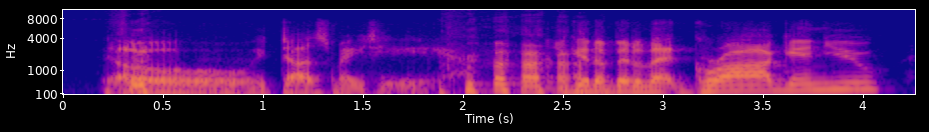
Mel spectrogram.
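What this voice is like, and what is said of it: Put-on pirate accent. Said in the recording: “I bet that helps the pirate accents.”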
